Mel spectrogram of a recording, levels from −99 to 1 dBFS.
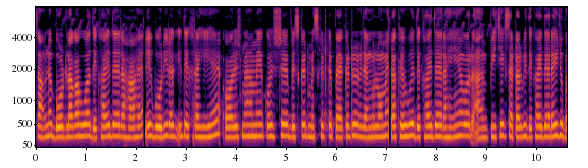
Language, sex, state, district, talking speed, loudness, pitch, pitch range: Hindi, female, Rajasthan, Churu, 225 wpm, -24 LUFS, 230 Hz, 220-245 Hz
